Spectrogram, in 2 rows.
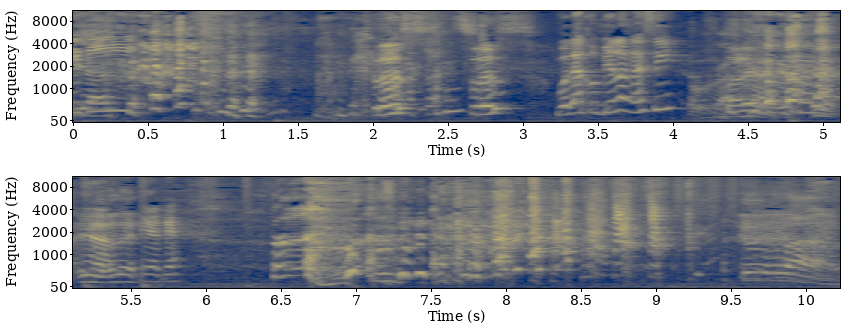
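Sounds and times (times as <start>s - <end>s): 
speech: 0.0s - 1.4s, 2.0s - 8.4s, 9.6s - 10.2s
laughter: 0.0s - 2.6s, 4.4s - 5.5s, 6.5s - 10.2s
person coughing: 6.4s - 7.8s.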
